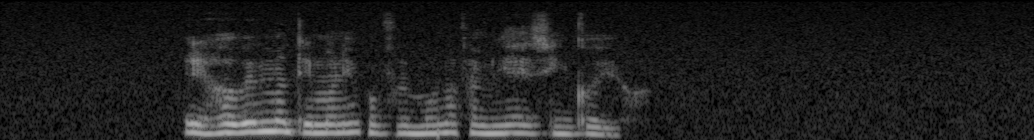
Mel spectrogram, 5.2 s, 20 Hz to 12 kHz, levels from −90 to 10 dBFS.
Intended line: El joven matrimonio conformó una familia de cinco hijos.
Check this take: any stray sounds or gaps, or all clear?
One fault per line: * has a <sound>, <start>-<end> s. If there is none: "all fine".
all fine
